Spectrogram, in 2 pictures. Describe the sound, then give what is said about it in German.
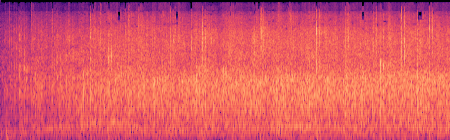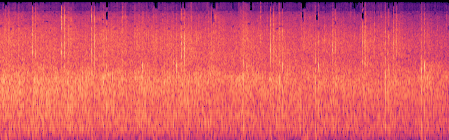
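A crowd at an environmental and nature conservation organisation's event breaks into sustained, motivating applause, a dense, steady wash of many hands clapping that starts within the first second and holds at an even, fairly loud level throughout. “Und dafür fände ich jetzt schon mal einen motivierenden Applaus ganz, ganz wichtig.”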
